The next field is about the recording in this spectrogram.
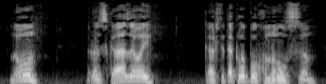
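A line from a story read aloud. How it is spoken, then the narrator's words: Calm demand. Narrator (Russian): спокойно потребовал Артем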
